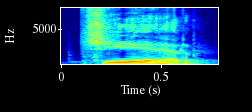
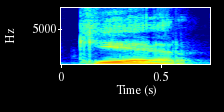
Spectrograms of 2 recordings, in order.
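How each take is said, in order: First: The word begins with a ch sound. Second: The word begins with a k sound. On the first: The other dialect says it this way. "Words with ka or cha" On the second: One dialect says it this way. "Words with ka or cha"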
